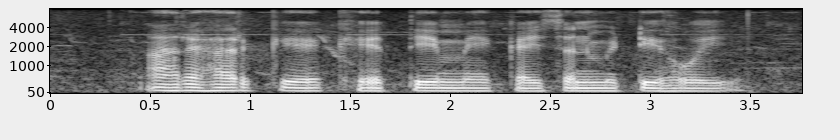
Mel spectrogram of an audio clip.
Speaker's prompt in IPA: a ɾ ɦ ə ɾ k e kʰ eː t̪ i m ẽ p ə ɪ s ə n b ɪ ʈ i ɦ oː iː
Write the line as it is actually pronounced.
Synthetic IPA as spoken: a ɾ ɦ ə ɾ k e kʰ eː t̪ i m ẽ k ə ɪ s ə n m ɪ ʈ i ɦ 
